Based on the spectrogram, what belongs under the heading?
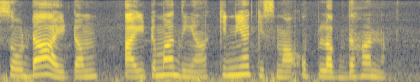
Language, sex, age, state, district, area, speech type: Punjabi, female, 18-30, Punjab, Barnala, rural, read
